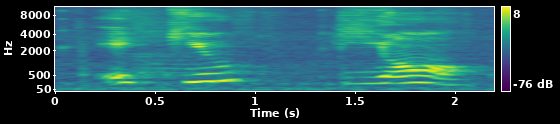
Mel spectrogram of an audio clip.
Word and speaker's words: étudiant: Well, of this is étudiant. Étudiant. If you look at the pronunciation, it sounds like A. A in English and A in Hindi. A.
